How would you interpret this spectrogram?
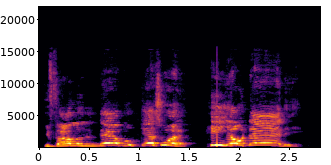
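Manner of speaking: rising preacher shout. Real, not acted. Preacher warning devil followers, high and loud. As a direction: build to a loud, high climax.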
